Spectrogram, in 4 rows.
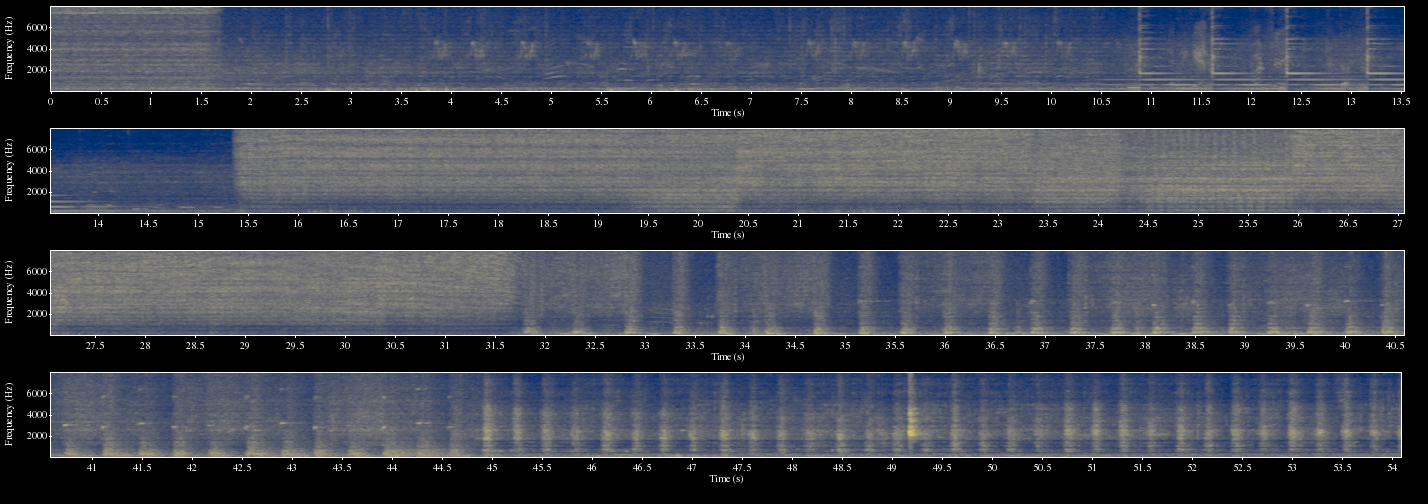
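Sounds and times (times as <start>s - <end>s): steam hissing: 0.0s - 1.8s, 15.4s - 54.0s
steam locomotive chuffing: 0.0s - 5.2s, 8.0s - 54.0s.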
